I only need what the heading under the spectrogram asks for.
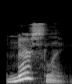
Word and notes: nursling: British English

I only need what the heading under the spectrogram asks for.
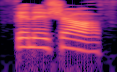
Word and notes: finish off: British English

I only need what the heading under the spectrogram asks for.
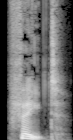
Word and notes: fete: American English

